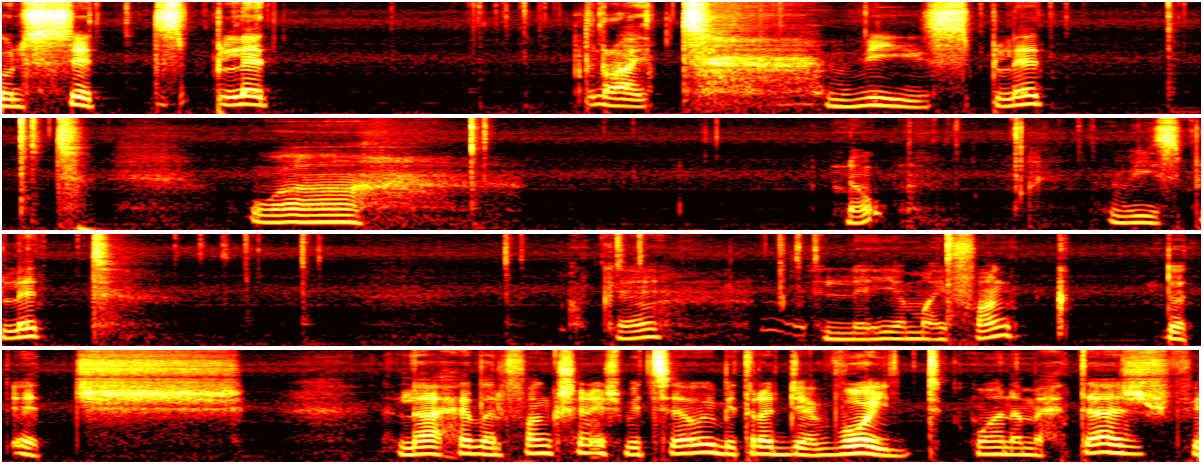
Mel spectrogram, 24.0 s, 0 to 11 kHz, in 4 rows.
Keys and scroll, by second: 0.0-6.5 typing, 8.0-8.8 typing, 10.4-17.3 typing, 20.6 Right, 20.9 Right, 21.1 Right, 21.2 Right, 21.6 Left, 21.8 Left, 22.0 Left, 22.1 Left, 22.3 Left, 22.9 typing.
